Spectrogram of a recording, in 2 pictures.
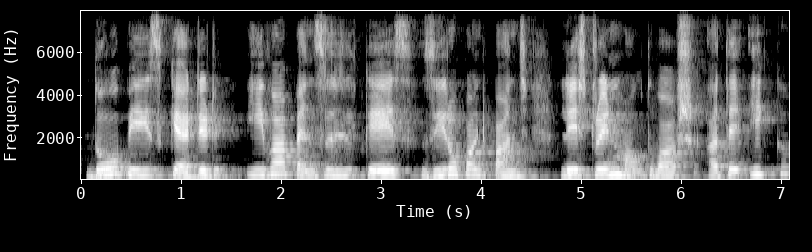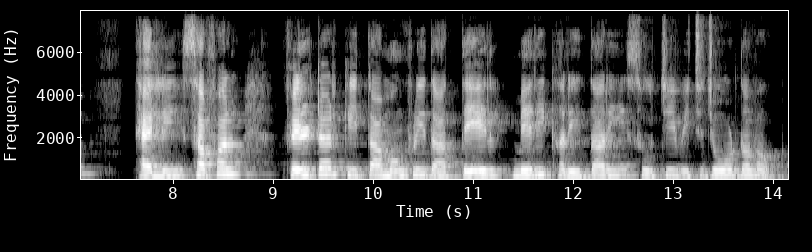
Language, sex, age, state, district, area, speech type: Punjabi, female, 45-60, Punjab, Mohali, urban, read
